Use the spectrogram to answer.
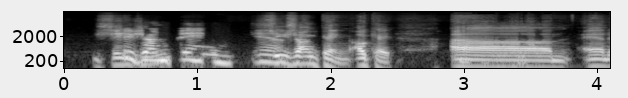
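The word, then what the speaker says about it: Xi Jinping: with the Chinese president uh with am I pronouncing this right? Xiang Xi Jangping Xi Jangping.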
